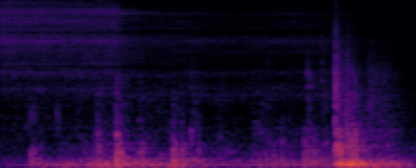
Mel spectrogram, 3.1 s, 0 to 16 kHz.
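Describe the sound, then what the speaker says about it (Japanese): Doors of a JR 201 series train on the Chuo main line in the PS3 game Railfan slide shut, with a series of soft knocks and a heavier thud near the end. "5番線ドアが閉まります。"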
